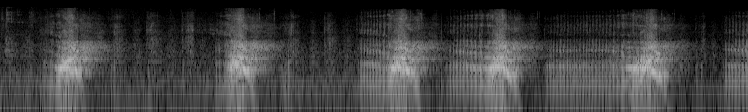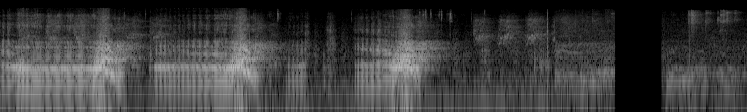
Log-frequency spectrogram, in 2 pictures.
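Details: Two dogs, Cinder and Zoe, running around and barking: loud harmonic barks repeated about every one to two seconds, some drawn out and growly, with a short silent gap near the end.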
